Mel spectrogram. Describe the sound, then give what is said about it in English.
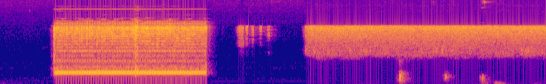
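A phone call placed on speakerphone: a loud steady tone for about a second and a half, a quick burst of dialing beeps, then an open hissing connection with a few soft low thumps, no voices. “You haven't called me? You know, call me.”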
